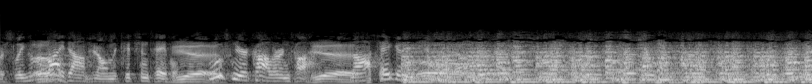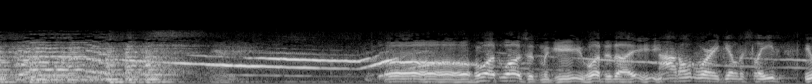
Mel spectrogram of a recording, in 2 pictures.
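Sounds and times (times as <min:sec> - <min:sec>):
speech: 0:00.0 - 0:05.4, 0:13.1 - 0:16.2
ambulance siren wailing: 0:04.0 - 0:06.7, 0:08.0 - 0:16.2.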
